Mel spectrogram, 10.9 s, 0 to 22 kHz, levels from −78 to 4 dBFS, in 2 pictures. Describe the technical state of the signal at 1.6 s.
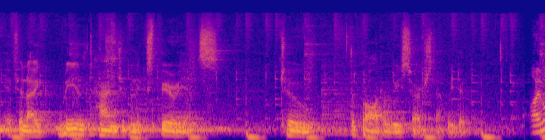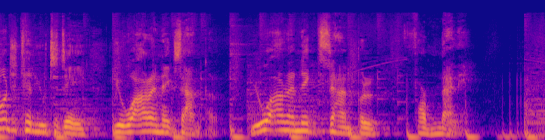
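At 1.6 s the signal is intact, with no dropout, distortion, glitch or other technical fault audible at that point.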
